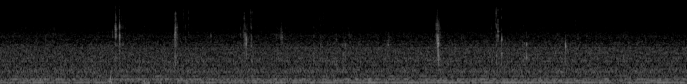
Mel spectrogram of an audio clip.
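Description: Mouth sounds of eating: a few sharp wet clicks and lip smacks while chewing, the sharpest about four seconds in, over a steady low hum.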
